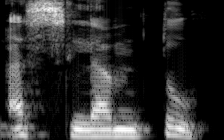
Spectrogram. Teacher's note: سین پہ سیٹی واضح کریں، میم پہ اظہار کریں اور تا کی پیش کو لمبا نہیں کریں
